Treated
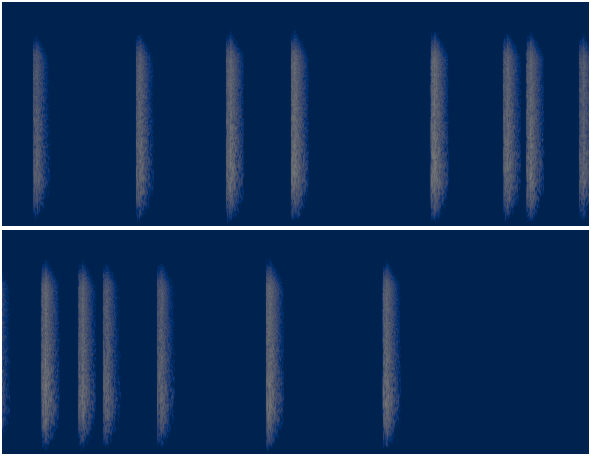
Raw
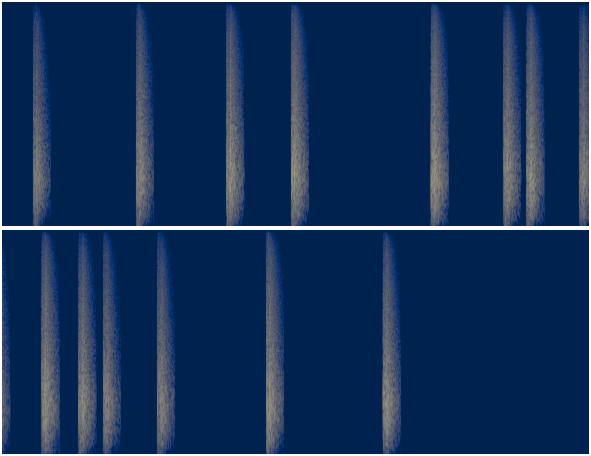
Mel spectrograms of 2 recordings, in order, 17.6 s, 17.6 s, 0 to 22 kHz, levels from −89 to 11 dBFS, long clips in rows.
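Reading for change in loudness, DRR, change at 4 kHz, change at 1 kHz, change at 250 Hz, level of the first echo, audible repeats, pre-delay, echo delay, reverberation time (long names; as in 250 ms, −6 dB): −8.0 dB, no reverb audible, −4.0 dB, −14.5 dB, −25.0 dB, no echo audible, no echo audible, no reverb audible, no echo audible, no reverb audible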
